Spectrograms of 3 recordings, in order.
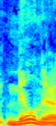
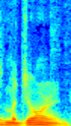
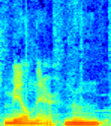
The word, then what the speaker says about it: Mjolnir: And freaking Mjolnir, I thought it was Majorin. – No, it's Mjolnir. – Is that how you say it? – Yeah, that's how you say it.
